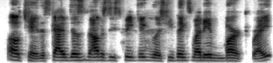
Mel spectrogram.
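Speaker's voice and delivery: usual speaking voice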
